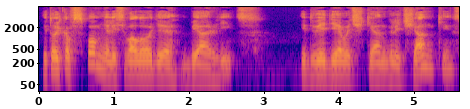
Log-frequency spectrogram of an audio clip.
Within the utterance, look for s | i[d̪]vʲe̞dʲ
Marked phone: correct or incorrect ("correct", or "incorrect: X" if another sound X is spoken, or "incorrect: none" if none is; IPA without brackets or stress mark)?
correct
